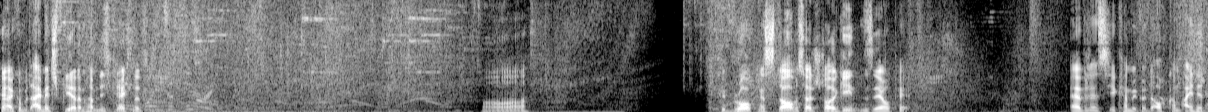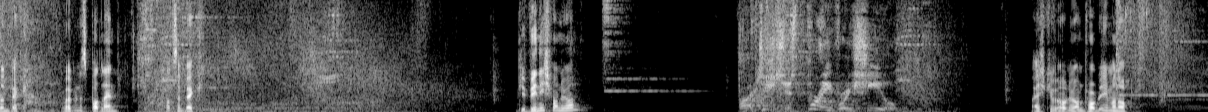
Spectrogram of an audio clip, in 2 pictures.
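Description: A young man talks with animation into a close microphone, in bursts.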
